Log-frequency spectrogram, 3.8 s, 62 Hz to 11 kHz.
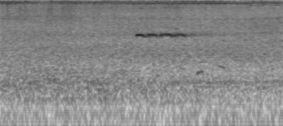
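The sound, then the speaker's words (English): A steady, dense rumble of idling and slow-moving vehicles in a big traffic jam on 8th near 42nd Street, with a brief high whine cutting through midway; loud street traffic with no clear voices. “Wow, big traffic jam here on 8th.”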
